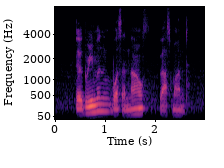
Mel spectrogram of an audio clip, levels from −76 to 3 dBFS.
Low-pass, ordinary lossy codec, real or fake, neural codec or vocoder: none; none; fake; codec, 16 kHz, 2 kbps, X-Codec, WavLM features, trained on Multilingual LibriSpeech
